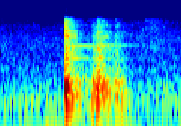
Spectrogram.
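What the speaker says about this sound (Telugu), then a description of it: "ఫస్ట్ స్టవ్ ఆన్ చేసుకొని ఒక వెజల్ పెట్టుకోండి" A metal cooking vessel set down on a kitchen stove gives two quick, close clanks a fraction of a second apart, then quiet.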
